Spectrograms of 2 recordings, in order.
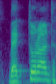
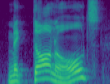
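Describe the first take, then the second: First: All syllables are said evenly with no strong stress. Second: The second syllable is clearly stressed. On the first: The speaker calls it wrong. "맥도날드가 아니라" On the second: The speaker calls it right. "맥도날드 강세 G예요"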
